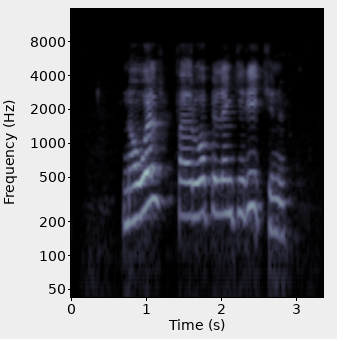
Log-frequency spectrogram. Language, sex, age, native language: Icelandic, female, 50-59, Icelandic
